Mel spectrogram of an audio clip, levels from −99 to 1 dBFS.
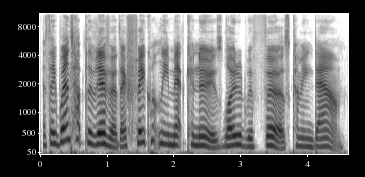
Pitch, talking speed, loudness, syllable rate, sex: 215 Hz, 195 wpm, -19 LUFS, 4.7 syllables/s, female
